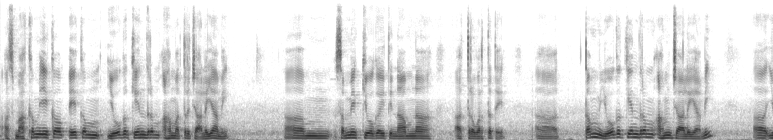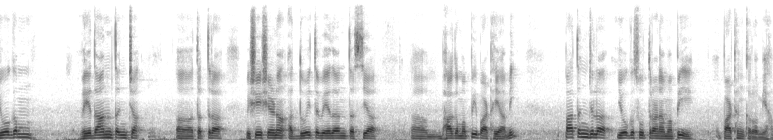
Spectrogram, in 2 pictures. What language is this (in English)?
Sanskrit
